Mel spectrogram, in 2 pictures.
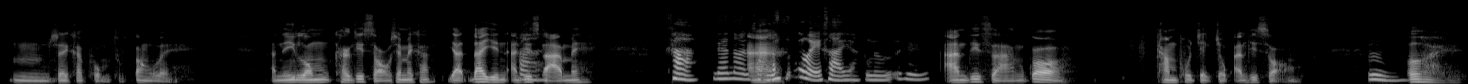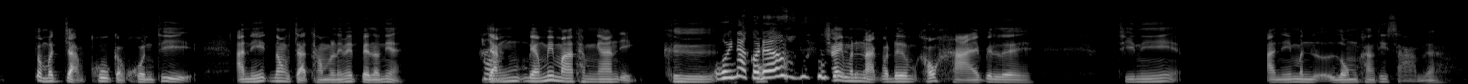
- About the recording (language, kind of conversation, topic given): Thai, podcast, มีเคล็ดลับอะไรบ้างที่ช่วยให้เรากล้าล้มแล้วลุกขึ้นมาลองใหม่ได้อีกครั้ง?
- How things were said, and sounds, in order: laughing while speaking: "เล่า"; sigh; chuckle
